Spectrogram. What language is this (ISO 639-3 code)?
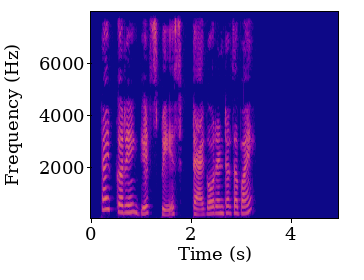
hin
